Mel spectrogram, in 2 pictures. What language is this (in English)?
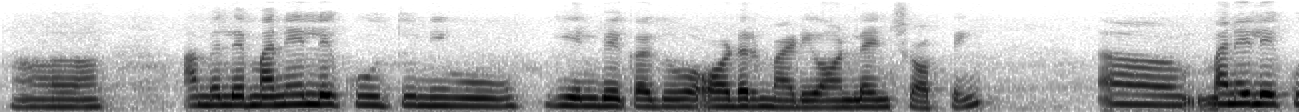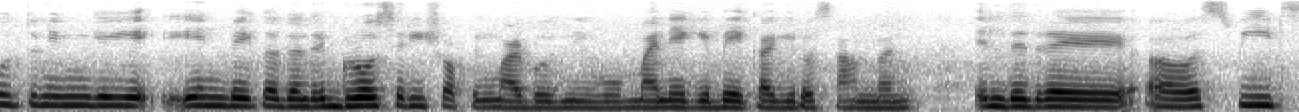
Kannada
